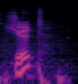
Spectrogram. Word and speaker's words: Judd: For some reason, when he listened to podcast episodes from this guy called Curtis Jude, I think that's how you pronounce his last name. He's on YouTube. He's basically a YouTuber, Curtis Jude, I think, J-U-D-D.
